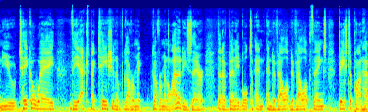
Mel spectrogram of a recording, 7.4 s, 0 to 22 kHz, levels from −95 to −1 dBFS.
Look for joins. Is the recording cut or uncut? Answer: cut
